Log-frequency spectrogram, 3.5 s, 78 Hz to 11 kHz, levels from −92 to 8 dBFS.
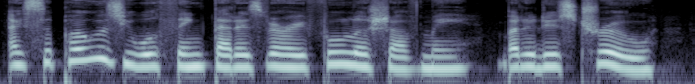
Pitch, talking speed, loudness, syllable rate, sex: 230 Hz, 260 wpm, -16 LUFS, 6.1 syllables/s, female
